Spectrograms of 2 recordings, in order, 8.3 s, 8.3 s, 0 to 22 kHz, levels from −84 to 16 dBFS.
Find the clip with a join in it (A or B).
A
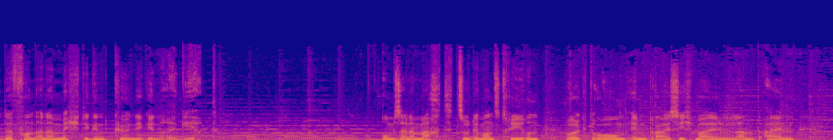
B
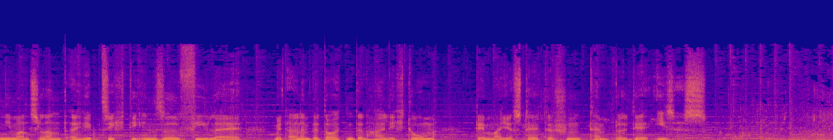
B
